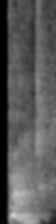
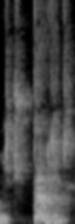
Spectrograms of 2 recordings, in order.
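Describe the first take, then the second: First: High, delighted exclamation; excited. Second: Hushed, awed whisper. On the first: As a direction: burst out with glee. Repeats aloud, delighted. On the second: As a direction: say it under your breath, amazed. Awed aside again. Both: Acted.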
